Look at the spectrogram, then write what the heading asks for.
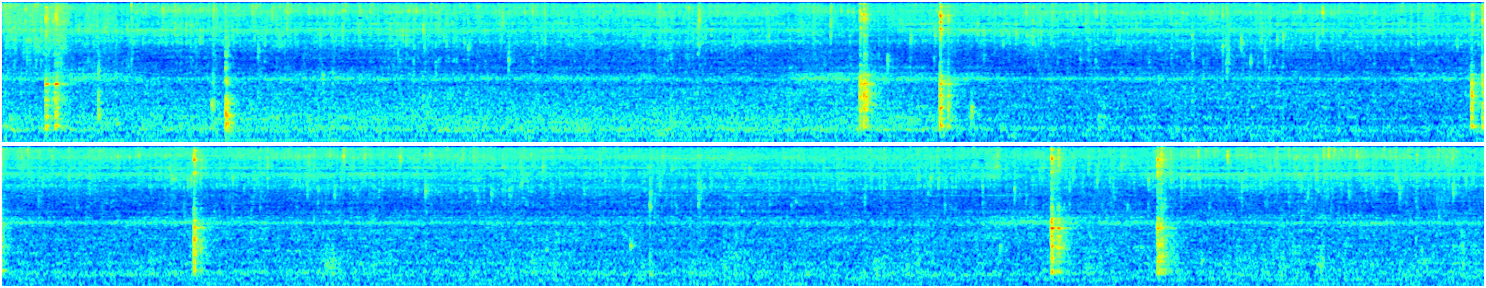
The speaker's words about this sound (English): I'm sorry, let me focus on this because apparently it takes a lot of my brain power to fill these cokes with water. And I just swish and pour it out. Easy peasy, lemon squeezy.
